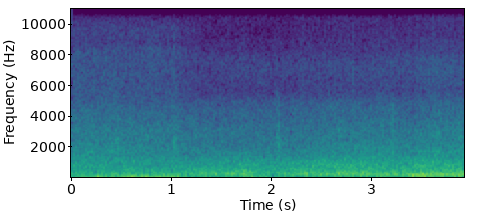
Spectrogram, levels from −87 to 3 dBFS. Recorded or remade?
recorded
